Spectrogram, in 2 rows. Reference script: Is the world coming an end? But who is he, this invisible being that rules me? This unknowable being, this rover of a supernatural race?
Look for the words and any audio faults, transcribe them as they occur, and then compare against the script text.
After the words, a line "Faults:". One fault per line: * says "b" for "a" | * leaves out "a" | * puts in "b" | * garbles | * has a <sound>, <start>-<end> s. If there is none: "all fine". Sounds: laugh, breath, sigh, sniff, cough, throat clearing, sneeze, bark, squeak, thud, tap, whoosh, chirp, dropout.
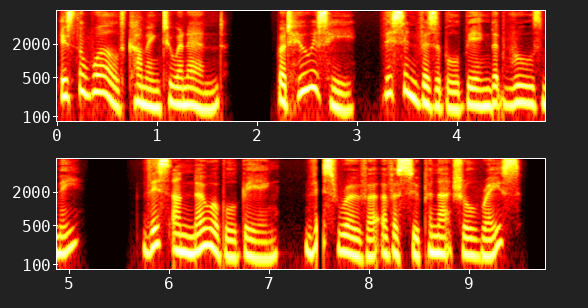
Is the world coming to an end? But who is he, this invisible being that rules me? This unknowable being, this rover of a supernatural race?
Faults:
* puts in "to"
* has a dropout, 7.5-7.5 s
